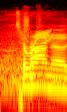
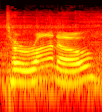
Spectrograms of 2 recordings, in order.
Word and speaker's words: Toronto: Toronto, Trying- don't don't pronounce the T. Don't pronounce my Canadian friends will be very upset with you.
